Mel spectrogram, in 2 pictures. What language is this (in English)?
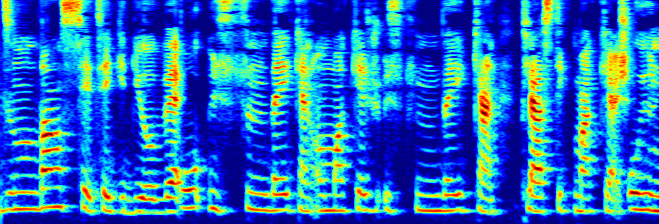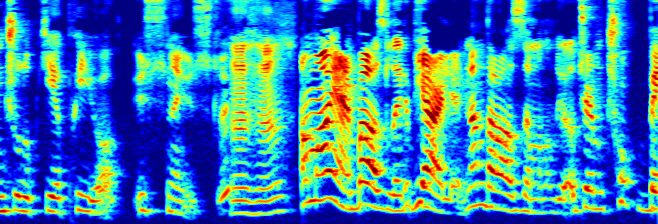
Turkish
